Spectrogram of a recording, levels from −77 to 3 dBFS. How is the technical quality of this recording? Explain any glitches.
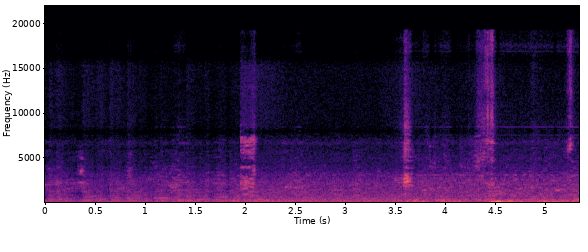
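The speech recording has four abrupt skips at 0.88, 1.95, 2.83 and 3.81 s, each a jump forward. These are likely dropped buffers (overrun), losing roughly 50, 100, 100 and 150 ms.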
